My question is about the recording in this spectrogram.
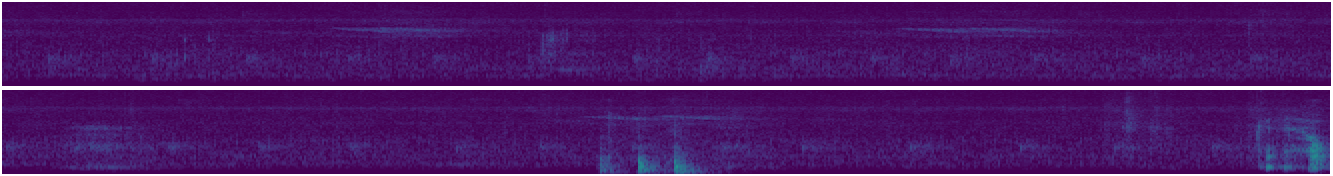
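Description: Near silence: faint room tone with a thin steady high whine and a few faint high chirps, broken by one brief soft sound about twelve seconds in.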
